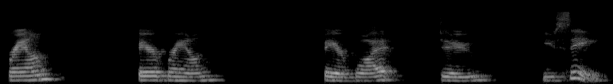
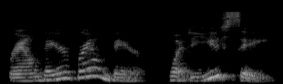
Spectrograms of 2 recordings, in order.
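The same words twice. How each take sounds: First: Each word is read separately, choppy and flat. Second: The words flow smoothly in phrases with expression. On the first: The reader lacks prosody. The speaker calls it wrong. "Listen to this one" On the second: The reader reads with prosody. The speaker calls it right. "Or this"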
